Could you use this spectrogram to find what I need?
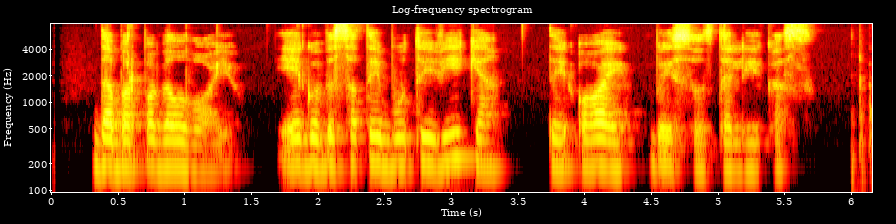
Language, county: Lithuanian, Telšiai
